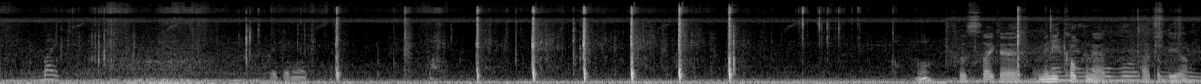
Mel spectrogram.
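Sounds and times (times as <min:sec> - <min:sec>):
steady low rumble: 0:00.0 - 0:12.0
blade chopping fruit: 0:03.2 - 0:08.1.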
